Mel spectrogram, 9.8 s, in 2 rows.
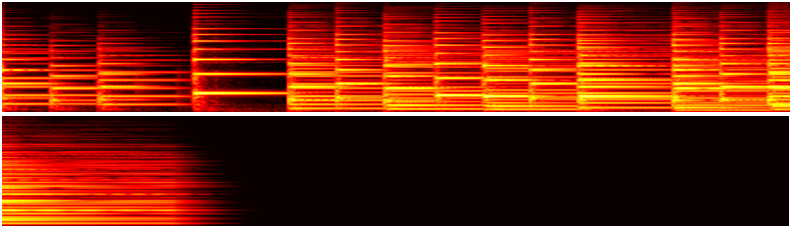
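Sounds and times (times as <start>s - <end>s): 
classical music piece: 0.0s - 6.1s.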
